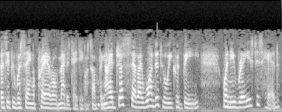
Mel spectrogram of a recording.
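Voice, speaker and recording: An actress playing a sensible, worried, skeptical sister in an earnest 1970s radio drama style. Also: female voice, on the low side, quick pace, breathy edge. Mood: explaining. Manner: earnest, reasoning. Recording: muffled vintage radio, faint noise.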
